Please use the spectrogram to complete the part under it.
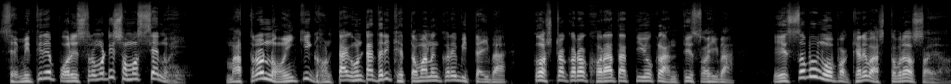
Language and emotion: Odia, disgusted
